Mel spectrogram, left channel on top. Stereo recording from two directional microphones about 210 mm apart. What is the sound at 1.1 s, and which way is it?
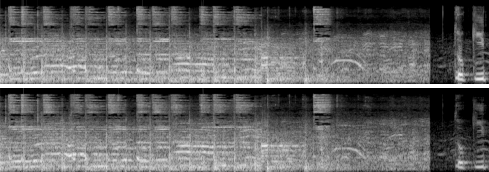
Music, 25° left (ahead or behind).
